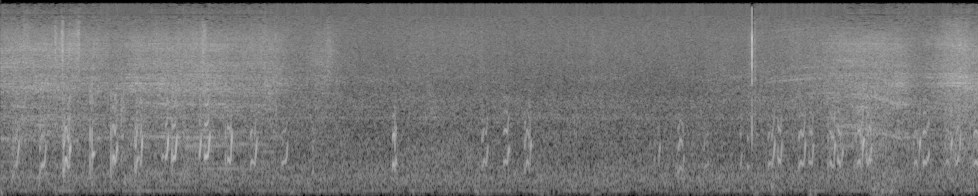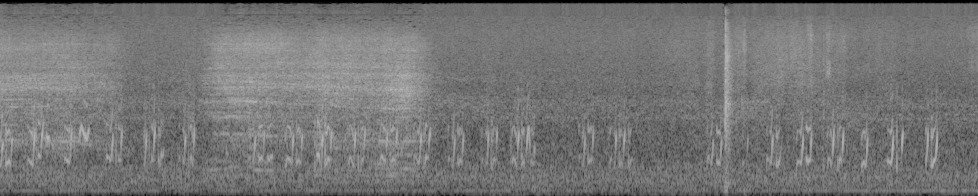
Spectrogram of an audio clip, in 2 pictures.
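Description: A guinea pig gives rapid bursts of short, high squeaks and chirps, with a steady background hum.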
